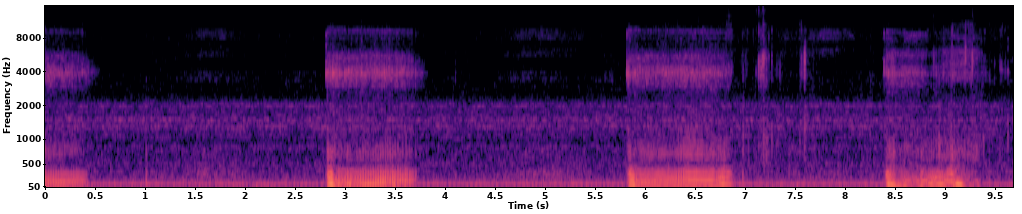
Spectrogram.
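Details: Dog Molly lying on top of owner's head, snoring again and staring: three low, rumbling snores, roughly twenty a minute, with quiet pauses between, over a steady hum.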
